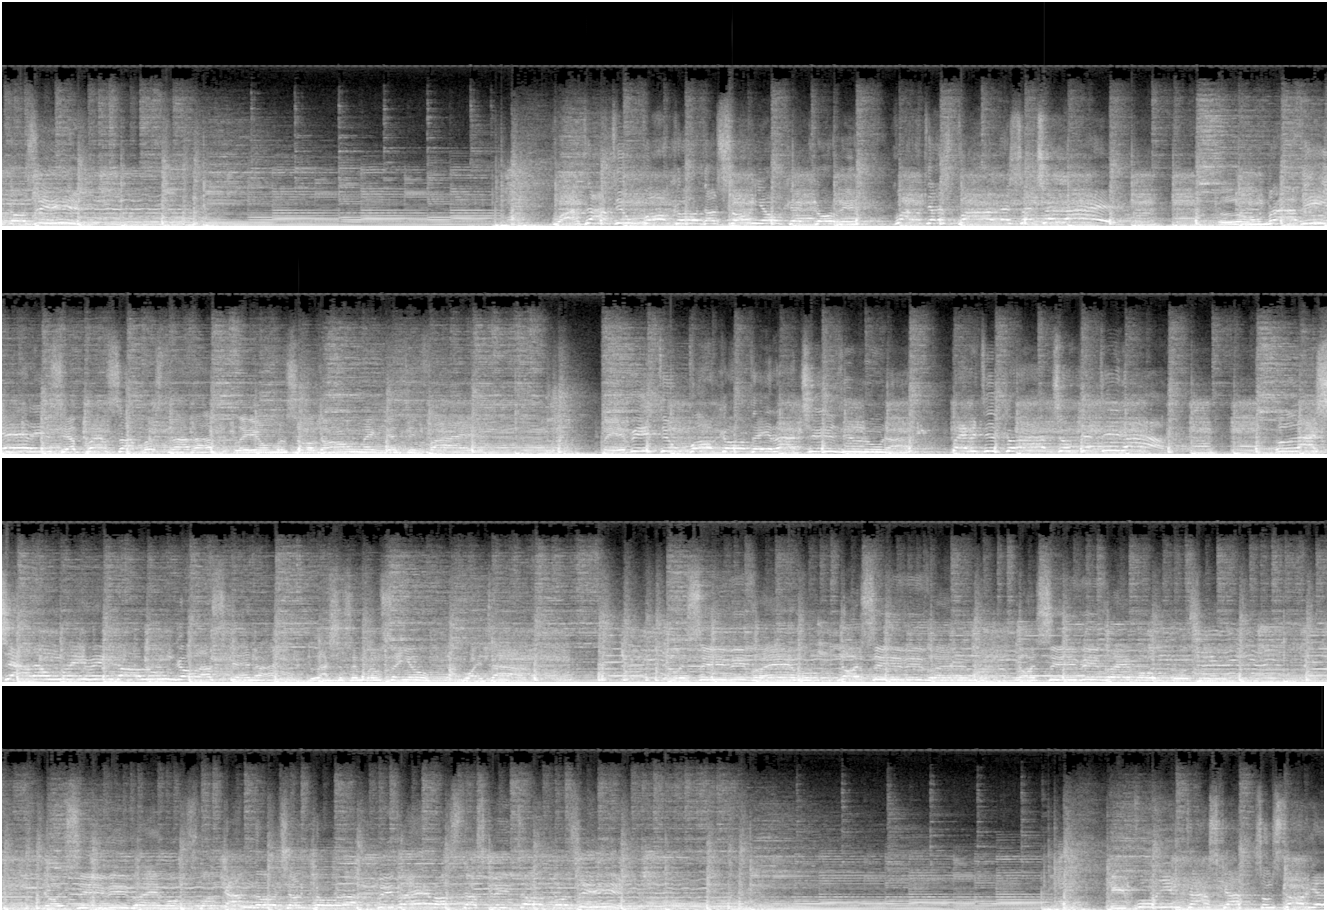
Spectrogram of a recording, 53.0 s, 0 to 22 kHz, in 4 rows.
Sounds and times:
Music: 0:00.0 - 0:52.9.

